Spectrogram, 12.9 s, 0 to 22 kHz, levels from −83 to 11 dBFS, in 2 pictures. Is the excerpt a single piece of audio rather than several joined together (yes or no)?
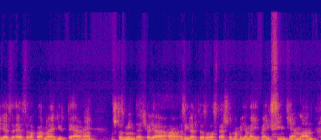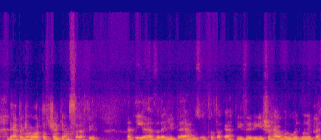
yes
